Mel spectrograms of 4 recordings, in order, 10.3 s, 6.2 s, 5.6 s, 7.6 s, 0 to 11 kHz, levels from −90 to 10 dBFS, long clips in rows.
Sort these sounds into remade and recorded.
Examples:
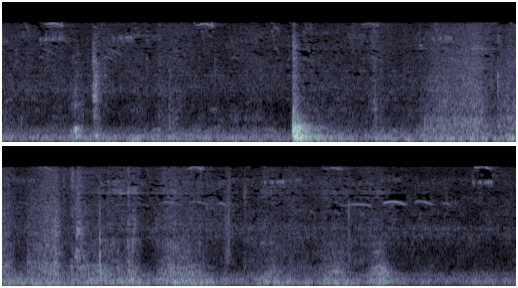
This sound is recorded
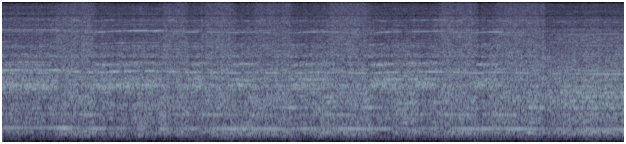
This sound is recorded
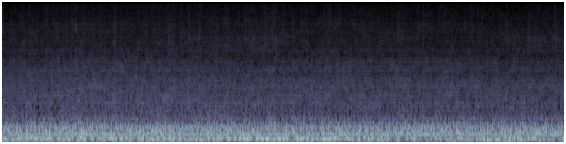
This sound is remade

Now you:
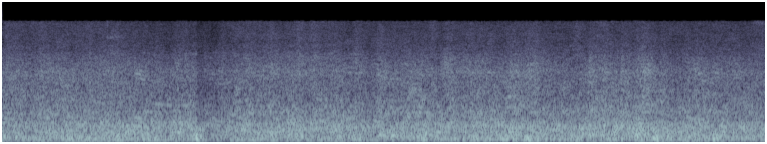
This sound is recorded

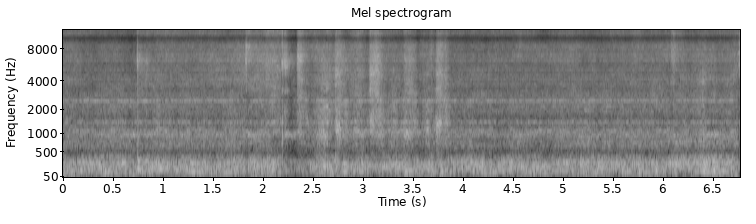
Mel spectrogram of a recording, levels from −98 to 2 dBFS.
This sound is remade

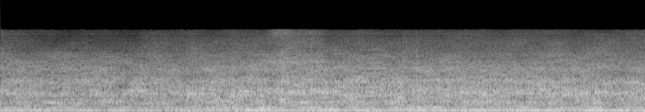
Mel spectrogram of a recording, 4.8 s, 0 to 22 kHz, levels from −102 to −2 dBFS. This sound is remade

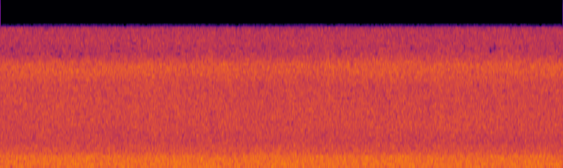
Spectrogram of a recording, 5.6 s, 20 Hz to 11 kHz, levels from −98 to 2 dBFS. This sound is recorded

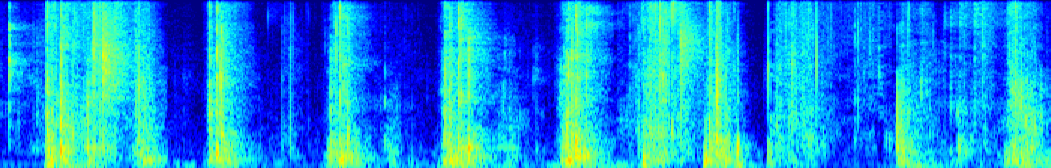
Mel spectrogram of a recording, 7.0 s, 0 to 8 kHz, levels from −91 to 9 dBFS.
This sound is recorded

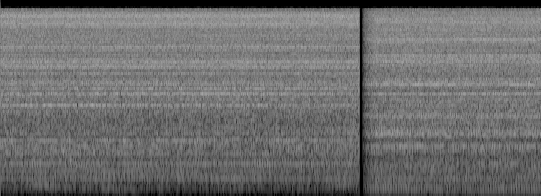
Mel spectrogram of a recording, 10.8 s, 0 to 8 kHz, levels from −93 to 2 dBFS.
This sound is recorded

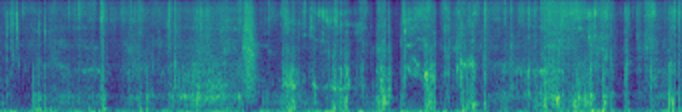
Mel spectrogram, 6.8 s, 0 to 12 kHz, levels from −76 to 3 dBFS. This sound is remade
